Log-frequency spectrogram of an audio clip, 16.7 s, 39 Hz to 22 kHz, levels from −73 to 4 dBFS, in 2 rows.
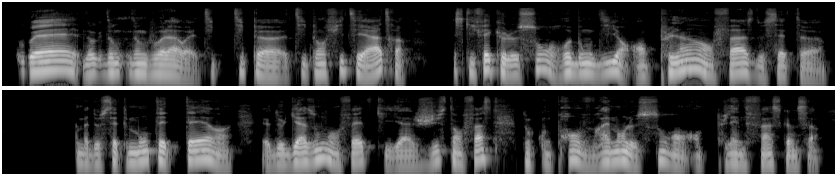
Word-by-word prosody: Ouais, 125 Hz, +1 st, +6 dB
donc 100 Hz, 0 st, -1 dB
donc 110 Hz, +2 st, -2 dB
donc 105 Hz, -1 st, +1 dB
voilà, 100 Hz, -2 st, +3 dB
ouais, -, -, -3 dB
type -, -, -14 dB
type, -, -, -8 dB
heu, 85 Hz, -2 st, +1 dB
type 105 Hz, -1 st, -10 dB
amphithéâtre. 110 Hz, -3 st, +1 dB, 0.4 s
Ce -, -, -5 dB
qui 110 Hz, -, -4 dB
fait 135 Hz, +5 st, +4 dB
que 130 Hz, -4 st, +1 dB
le 95 Hz, -1 st, +2 dB
son 135 Hz, +7 st, -1 dB
rebondit 110 Hz, +4 st, +1 dB
en -, -, 0 dB
en 90 Hz, +1 st, -2 dB
plein 115 Hz, -, +1 dB
en 115 Hz, -9 st, +1 dB
face 110 Hz, +6 st, +2 dB
de 90 Hz, -, -7 dB
cette, 85 Hz, +3 st, -5 dB
heu, 75 Hz, -4 st, -3 dB, 0.9 s
bah, 90 Hz, -1 st, -4 dB
de 90 Hz, +2 st, -4 dB
cette 90 Hz, +2 st, -2 dB
montée 110 Hz, +2 st, +2 dB
de -, -, -15 dB
terre 115 Hz, -9 st, +3 dB, 0.3 s
de 80 Hz, +5 st, -3 dB
gazon, 100 Hz, +7 st, +2 dB
en 95 Hz, -, -2 dB
fait, 100 Hz, +3 st, -2 dB
qu'il 80 Hz, -, -10 dB
y 80 Hz, -, -2 dB
a 75 Hz, 0 st, -2 dB
juste 100 Hz, +10 st, -5 dB
en 95 Hz, -2 st, +1 dB
face 120 Hz, +2 st, +1 dB, 0.3 s
donc 95 Hz, -4 st, -6 dB
on 85 Hz, -, -7 dB
prend 115 Hz, +5 st, -2 dB
vraiment 105 Hz, +7 st, -1 dB
le 80 Hz, -7 st, +2 dB
son 110 Hz, +9 st, -2 dB
en 80 Hz, -3 st, -3 dB
en -, -, -14 dB
pleine 90 Hz, -1 st, -5 dB
face 85 Hz, +2 st, -4 dB
comme 75 Hz, -1 st, -4 dB
ça. -, -, -7 dB
100 Hz, 195 wpm, -24 LUFS, 90-115 Hz, 0.9 s, Ouais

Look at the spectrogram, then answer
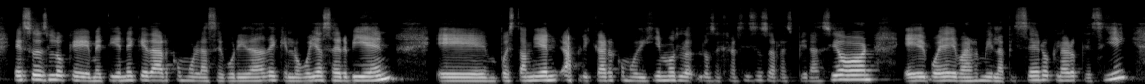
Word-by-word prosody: eso 205 Hz, +2 st, +2 dB
es 210 Hz, 0 st, +1 dB
lo 210 Hz, -1 st, +2 dB
que 185 Hz, -4 st, +1 dB
me 165 Hz, 0 st, -2 dB
tiene 180 Hz, +2 st, -1 dB
que 195 Hz, -, 0 dB
dar 185 Hz, -1 st, +1 dB
como 185 Hz, -1 st, -8 dB
la 165 Hz, -1 st, -4 dB
seguridad 165 Hz, +1 st, -3 dB
de 185 Hz, +3 st, -1 dB
que 180 Hz, -, -13 dB
lo 165 Hz, -1 st, -2 dB
voy 175 Hz, +3 st, 0 dB
a -, -, +4 dB
hacer 180 Hz, -2 st, -1 dB
bien, 185 Hz, -, +4 dB, 0.4 s
eh, 165 Hz, -1 st, +3 dB
pues 165 Hz, -1 st, -5 dB
también, 190 Hz, +2 st, +2 dB
aplicar 185 Hz, -, -2 dB
como 180 Hz, -2 st, -9 dB
dijimos, 185 Hz, +3 st, -2 dB
los 175 Hz, -2 st, -2 dB
los 170 Hz, -1 st, -12 dB
ejercicios 180 Hz, +4 st, -15 dB
de 170 Hz, -, -8 dB
respiración, 165 Hz, +8 st, +2 dB, 0.3 s
eh, 170 Hz, +2 st, +2 dB
voy 175 Hz, -1 st, +1 dB
a 180 Hz, -, +3 dB
llevar 170 Hz, -1 st, 0 dB
mi 175 Hz, -1 st, -2 dB
lapicero, 170 Hz, +6 st, -3 dB
claro 185 Hz, -1 st, -2 dB
que 155 Hz, -4 st, -18 dB
sí, 250 Hz, -, 0 dB
180 Hz, 200 wpm, -20 LUFS, 165-195 Hz, 0.4 s, a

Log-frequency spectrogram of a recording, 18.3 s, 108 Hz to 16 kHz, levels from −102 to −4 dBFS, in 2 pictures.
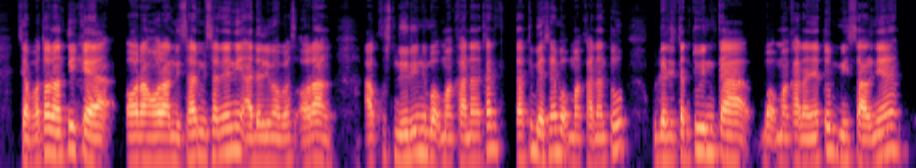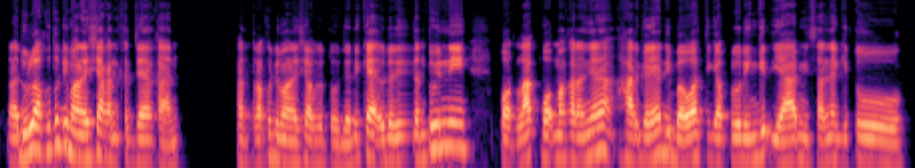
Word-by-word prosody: Siapa 140 Hz, -, +1 dB
tau 175 Hz, -, +2 dB
nanti 180 Hz, +4 st, +2 dB
kayak 135 Hz, -5 st, +5 dB, 0.2 s
orang-orang 140 Hz, 0 st, +4 dB
di 135 Hz, -, -7 dB
sana, 155 Hz, +2 st, +2 dB
misalnya, 160 Hz, +3 st, -1 dB
nih, 185 Hz, 0 st, -1 dB
ada 135 Hz, +1 st, +1 dB
15 135 Hz, 0 st, -3 dB
orang, 130 Hz, 0 st, 0 dB, 0.2 s
aku 135 Hz, +6 st, -5 dB
sendiri, 150 Hz, 0 st, -2 dB
nih, 170 Hz, -, -2 dB
bawa -, -, +3 dB, 0.2 s
makanan, 145 Hz, +1 st, -1 dB
kan, 195 Hz, -, +1 dB, 0.2 s
kita, 145 Hz, -3 st, -2 dB
tuh, 195 Hz, -, -7 dB
biasanya, 170 Hz, +2 st, +1 dB
bawa -, -, -10 dB
makanan, 135 Hz, 0 st, -4 dB
tuh, 195 Hz, +8 st, -3 dB, 0.3 s
udah 145 Hz, +2 st, +1 dB
ditentuin 175 Hz, +5 st, -1 dB
Kak. 145 Hz, -4 st, +2 dB
Bawa 135 Hz, -, -3 dB
makanannya, 135 Hz, 0 st, -3 dB
tuh, 185 Hz, -, -1 dB
misalnya 150 Hz, +4 st, -1 dB, 0.2 s
nah, 130 Hz, -1 st, -2 dB
dulu 155 Hz, +6 st, +5 dB
aku 185 Hz, -1 st, +4 dB
tuh 230 Hz, -, -1 dB
di 215 Hz, -, 0 dB
Malaysia 155 Hz, -1 st, +3 dB
kan 145 Hz, -1 st, -1 dB
kerja 130 Hz, 0 st, -1 dB
kan, 110 Hz, -1 st, -4 dB, 0.6 s
kantor 130 Hz, 0 st, -7 dB
aku -, -, -5 dB
di 140 Hz, -, -3 dB
Malaysia 120 Hz, -2 st, 0 dB
waktu 125 Hz, -, -9 dB
itu. 120 Hz, -1 st, -9 dB
Jadi 130 Hz, -, -5 dB
kayak -, -, +6 dB
udah 135 Hz, -, 0 dB
ditentuin, 150 Hz, +8 st, -1 dB
nih, 215 Hz, -1 st, +2 dB, 0.4 s
potluck 135 Hz, +5 st, +3 dB
bawa 145 Hz, -1 st, +2 dB
makanannya 150 Hz, +6 st, 0 dB
harganya 140 Hz, +2 st, +1 dB
di 165 Hz, -, -5 dB
bawah 150 Hz, +1 st, +6 dB
RM30 135 Hz, +2 st, -3 dB
ya, 130 Hz, 0 st, +4 dB
misalnya 130 Hz, 0 st, -4 dB
gitu. 130 Hz, -3 st, -3 dB
140 Hz, 200 wpm, -23 LUFS, 135-155 Hz, 0.6 s, kayak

